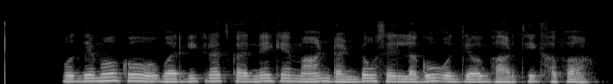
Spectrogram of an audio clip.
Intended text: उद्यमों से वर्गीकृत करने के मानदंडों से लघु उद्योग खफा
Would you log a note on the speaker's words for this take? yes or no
yes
